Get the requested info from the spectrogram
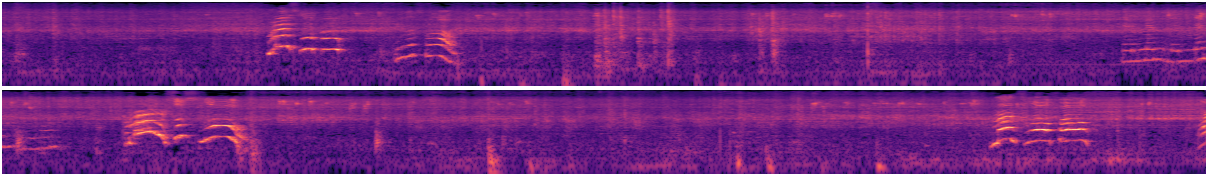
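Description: A battery-powered toy train running along plastic track with a steady, faint high whir and light ticking. A young child's high-pitched calls and squeals come over it four times, loudest near the middle and near the end.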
